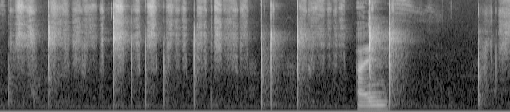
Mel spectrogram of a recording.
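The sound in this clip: Writing strokes scratch a surface during a lesson: many quick scratchy strokes and taps in an uneven rhythm, fairly faint, with a brief voice sound near the middle.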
